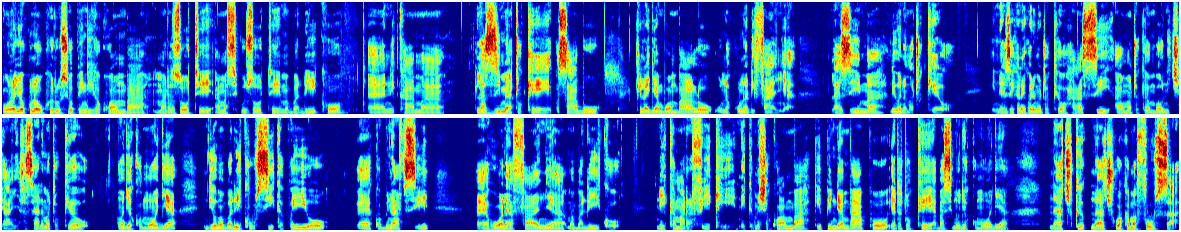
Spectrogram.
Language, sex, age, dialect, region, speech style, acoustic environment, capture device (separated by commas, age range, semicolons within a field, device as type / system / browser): Swahili, male, 25-34, Tanzania - Dar es Salaam, Tanzania, excited; focused; relaxed, silence, mobile / Linux / Chrome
